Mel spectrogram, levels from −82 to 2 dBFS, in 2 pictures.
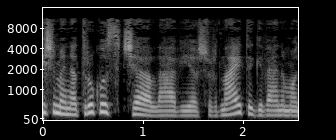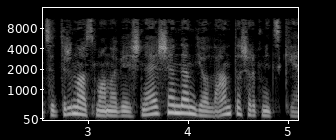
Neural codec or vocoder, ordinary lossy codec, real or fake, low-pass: vocoder, 44.1 kHz, 128 mel bands every 256 samples, BigVGAN v2; MP3, 48 kbps; fake; 14.4 kHz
